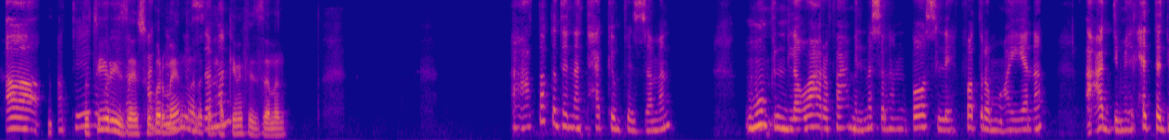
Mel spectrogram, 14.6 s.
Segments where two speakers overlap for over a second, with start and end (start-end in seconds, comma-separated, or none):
1.0-2.9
